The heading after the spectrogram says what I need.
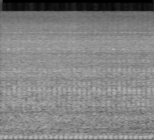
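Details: Tired, high-mileage Yamaha NMAX (ISC-equipped injected scooter) at idle after a hose workaround for self-revving: steady, even putter with slight mechanical clatter; idle now settles normally instead of staying high and dropping slowly.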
